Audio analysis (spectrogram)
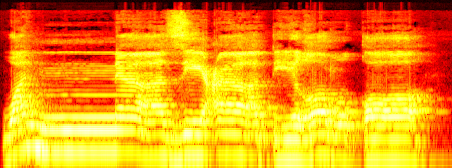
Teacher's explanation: ആദ്യം വന്നാസിആതി അവിടെ ഐന വരുന്നത്, ശേഷം ഗൈനാണ് വരുന്നത്. ഐനിന്റെ മഖ്റജ് തൊണ്ടയുടെ മധ്യഭാഗവും ഗൈനിന്റെ മഖ്റജ് തൊണ്ടയുടെ തുടക്ക ഭാഗവുമാണ്. വന്നാസിആതി മാത്രമല്ല ഐന് എന്നുള്ളത് തർക്കീക്കും ഗൈൻ എന്നത് തഫ്ഖീമും ആകുന്നു.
